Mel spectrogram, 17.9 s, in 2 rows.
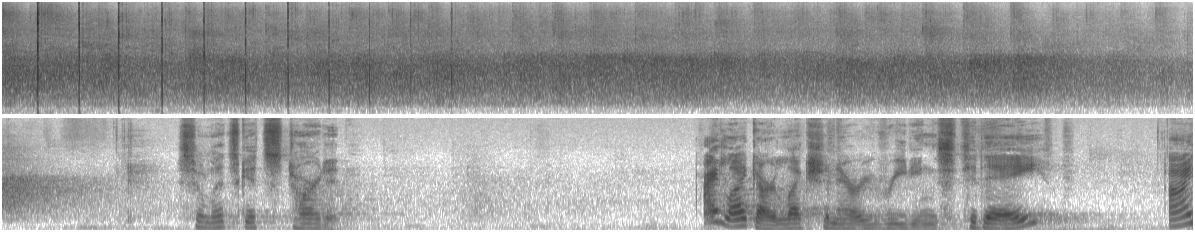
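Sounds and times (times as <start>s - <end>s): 
crowd applauding: 0.0s - 9.4s
speech: 10.4s - 11.6s, 14.3s - 16.8s, 17.7s - 17.8s.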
